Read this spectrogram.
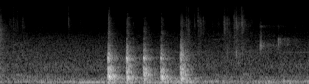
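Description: A young man knocks on a door with his knuckles.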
